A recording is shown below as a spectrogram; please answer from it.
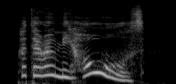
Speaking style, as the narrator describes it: gasped, feeling my heart pound

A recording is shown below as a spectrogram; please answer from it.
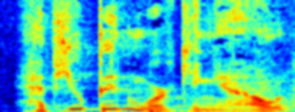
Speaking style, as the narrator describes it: said in a half whisper

